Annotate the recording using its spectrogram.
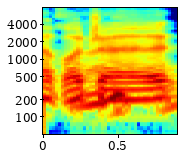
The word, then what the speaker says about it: Roger: Iroga, ja, Roger. Nein, genauso wie ein John Willemsen, John Willemsen ist. Alter Hamburger Tradition, englische Vornamen äh, nehmen, aber deutsch aussprechen.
